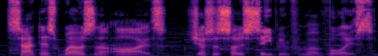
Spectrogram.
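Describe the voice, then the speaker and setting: A young man with a fairly low voice reads a visual novel aloud. His pitch swings widely in theatrical, expressive narration. Game music plays underneath. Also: unhurried. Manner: theatrical, expressive, with playful asides. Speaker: let's player.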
